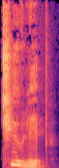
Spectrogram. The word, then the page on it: tulip: British English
